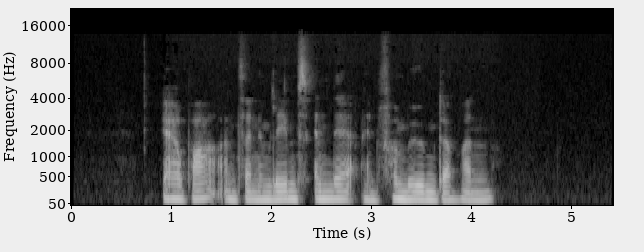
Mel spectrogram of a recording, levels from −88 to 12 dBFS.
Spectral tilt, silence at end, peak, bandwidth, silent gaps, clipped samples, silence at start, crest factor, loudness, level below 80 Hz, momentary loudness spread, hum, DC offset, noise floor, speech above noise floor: -7 dB/octave; 1.2 s; -4 dBFS; 12 kHz; none; under 0.1%; 0.9 s; 18 dB; -20 LUFS; -58 dBFS; 7 LU; none; under 0.1%; -63 dBFS; 45 dB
